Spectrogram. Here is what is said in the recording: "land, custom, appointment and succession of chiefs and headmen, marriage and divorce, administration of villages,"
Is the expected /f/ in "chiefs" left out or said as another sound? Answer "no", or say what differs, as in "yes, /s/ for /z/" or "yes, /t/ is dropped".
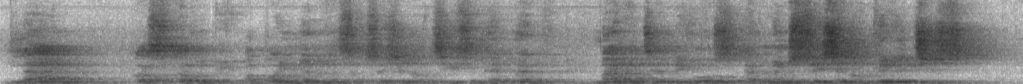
yes, /f/ is dropped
